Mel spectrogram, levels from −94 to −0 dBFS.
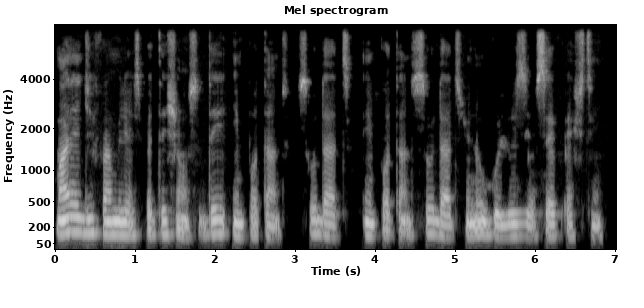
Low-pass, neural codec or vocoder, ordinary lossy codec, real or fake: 7.2 kHz; none; none; real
